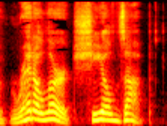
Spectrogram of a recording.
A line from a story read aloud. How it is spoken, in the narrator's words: He cried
